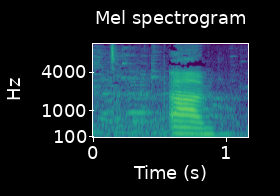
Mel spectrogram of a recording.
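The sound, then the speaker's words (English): Two light, high clinks of silverware against plates as people eat at an event in Sacramento, one near the start and one at the end, with a short voiced sound from someone in between. “I hear the little ching-ching of silverware on plates.”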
